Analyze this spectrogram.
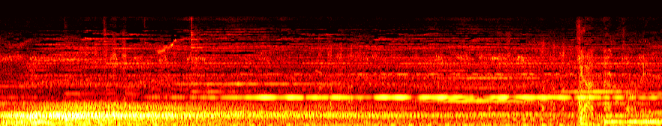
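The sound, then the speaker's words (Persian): Two goats belonging to Umm Khadijeh bleating in overlapping, drawn-out wavering calls that carry on steadily throughout, with a sharper, louder bleat breaking through near the end. “باورم نمیشه، این دوتا بوزای ام خدیجه هست.”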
